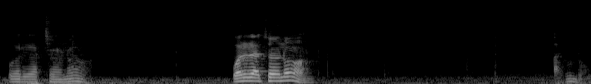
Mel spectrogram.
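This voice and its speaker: A man's voice: medium pitch, lively intonation, slow pace, darkish tone, highs cut off, slight background noise. A young man giving casual, sweary game commentary, talking to himself as he reacts. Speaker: gaming YouTuber. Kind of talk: casual horror game let's play commentary. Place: home room, indoors.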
